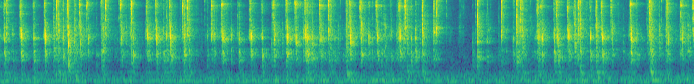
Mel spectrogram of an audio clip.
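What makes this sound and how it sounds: Fingertips type rapidly on a backlit plastic mechanical gaming keyboard with clicky Cherry MX Blue switches. The result is a fast, steady stream of sharp, bright clicks with almost no low end, and each keystroke dies away almost instantly.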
